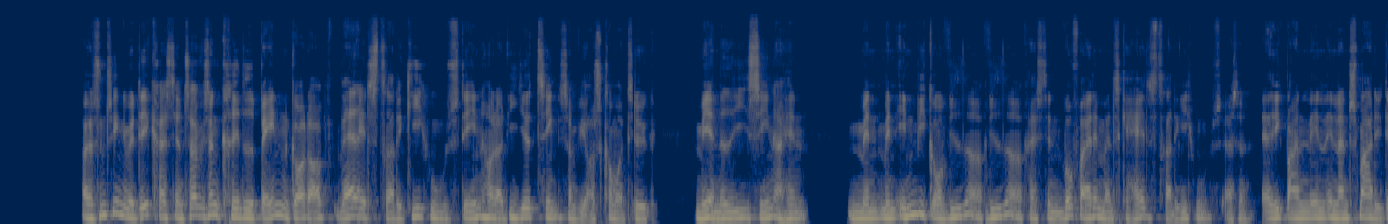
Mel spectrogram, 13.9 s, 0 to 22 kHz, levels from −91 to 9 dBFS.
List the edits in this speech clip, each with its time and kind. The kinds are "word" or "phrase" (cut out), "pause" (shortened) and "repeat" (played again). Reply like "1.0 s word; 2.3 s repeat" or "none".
3.6 s word; 5.1 s word; 6.3 s word; 9.9 s repeat; 12.6 s word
